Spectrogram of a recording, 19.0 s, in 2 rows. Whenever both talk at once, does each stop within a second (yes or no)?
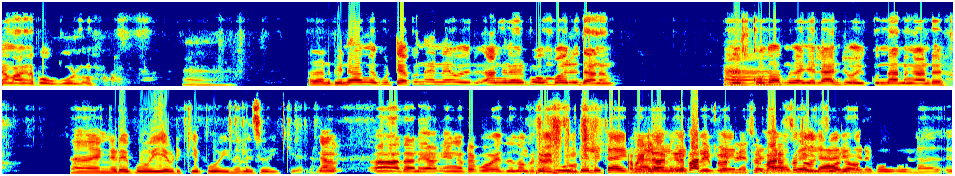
no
